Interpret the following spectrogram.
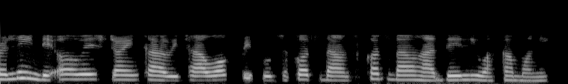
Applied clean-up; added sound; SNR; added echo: neural mask model Resemble Enhance denoiser.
